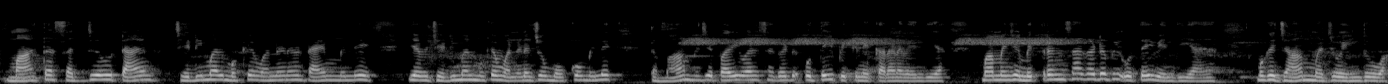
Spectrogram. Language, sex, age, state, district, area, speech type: Sindhi, female, 18-30, Gujarat, Junagadh, rural, spontaneous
